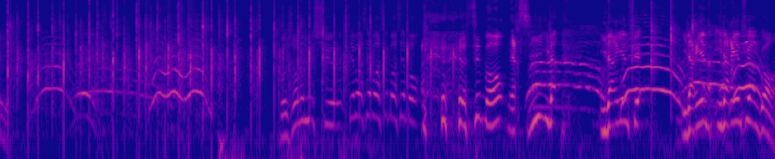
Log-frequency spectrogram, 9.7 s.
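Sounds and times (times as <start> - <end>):
audience clapping: 0.0 - 5.9, 7.8 - 9.2
cheering and whooping voices: 0.4 - 2.7, 6.6 - 9.6
speech: 3.5 - 9.6.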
